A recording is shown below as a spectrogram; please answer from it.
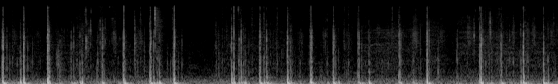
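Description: A full-size, hollow, inflated brown leather NFL football with written lettering is held in both hands close to the mic while fingertips and nails scratch and rub across its pebbled leather surface. The result is an irregular run of short, dry scratches and taps with a low, hollow thump beneath each one and brief bright clicks that die away almost instantly. There is a softer, quieter stretch of rubbing around the two-second mark.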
